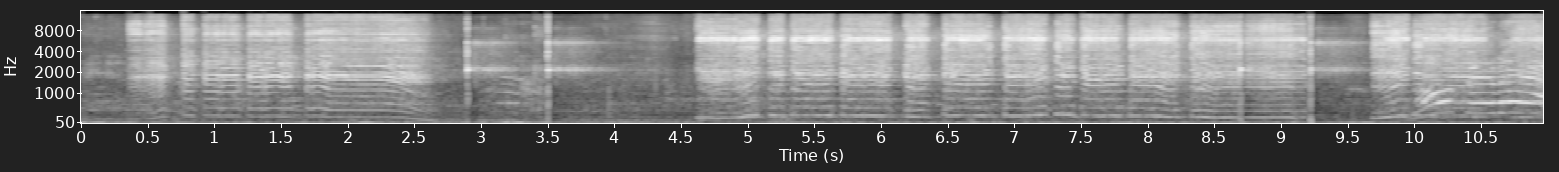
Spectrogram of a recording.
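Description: Carnival kazoos (pitos) played through the microphones by the cuarteto, buzzy and pitched: a first phrase that ends in a falling glide about two and a half seconds in, a short lull, then a longer held passage from about five seconds to nine.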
